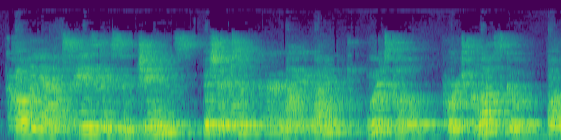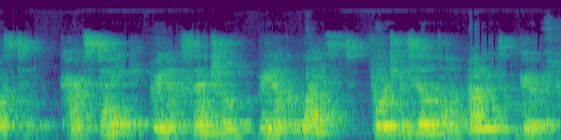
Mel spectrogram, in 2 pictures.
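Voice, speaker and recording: A woman's voice rings out over a station loudspeaker with heavy echo and long reverb, sounding far from the microphone. She reads formal automated train announcements slowly, in measured, formulaic phrases. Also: fairly low pitch, dull audio, faint music behind. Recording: echoey station PA, long reverb, distant mic.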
